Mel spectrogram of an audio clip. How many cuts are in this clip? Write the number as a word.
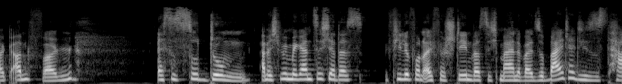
zero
